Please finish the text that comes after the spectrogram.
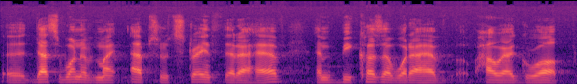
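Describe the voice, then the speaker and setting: A middle-aged man, born in Iran and raised in Sweden, answering interview questions in halting English full of restarts. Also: lowish voice, little pitch movement, clean tone. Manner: halting non-native English with many restarts. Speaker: interviewee, MMA organization owner.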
